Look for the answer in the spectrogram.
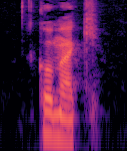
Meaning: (adjective) large, big, out of the common; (adverb) like this, like that
- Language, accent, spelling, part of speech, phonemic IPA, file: French, France, commac, adjective / adverb, /kɔ.mak/, LL-Q150 (fra)-commac.wav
